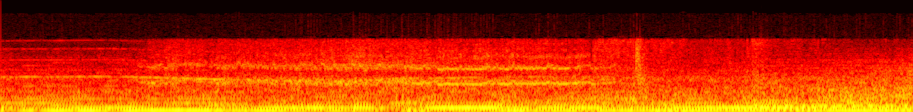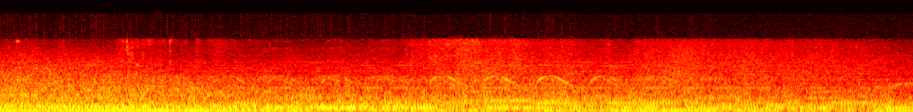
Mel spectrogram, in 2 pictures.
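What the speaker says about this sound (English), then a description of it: "he loses control there! Hits the guardrail, continues, now drives across the street, and the car overturns!" During a police pursuit a car skids out of control, hits a guardrail and overturns. Tires screech in a loud, sustained roar of engine and road noise, with a brief impact crack partway through.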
